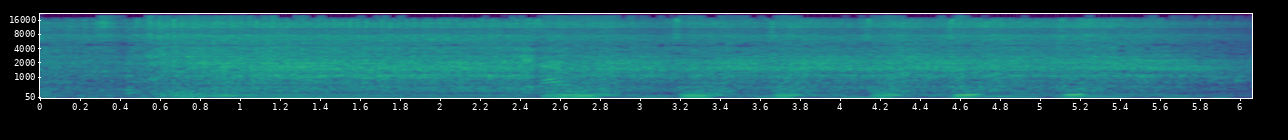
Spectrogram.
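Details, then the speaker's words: Honda Civic EF with freshly fitted D17A VTEC engine, E20/91/95 petrol, idle low (under 500 rpm) needing adjustment: engine blipped from idle, revs rise and fall cleanly, no connecting-rod knock or white smoke; normal revving. "ปกตินะครับก้านชาร์จไม่ได้ดังนะครับคันขาวไม่มีนะครับเดี๋ยวผมไปตั้งรอบใหม่ครับไม่มีคันขาวนะครับรถอาดตาเร่งปกตินะครับเหยียบพุ่งๆเลยนะครับ"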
